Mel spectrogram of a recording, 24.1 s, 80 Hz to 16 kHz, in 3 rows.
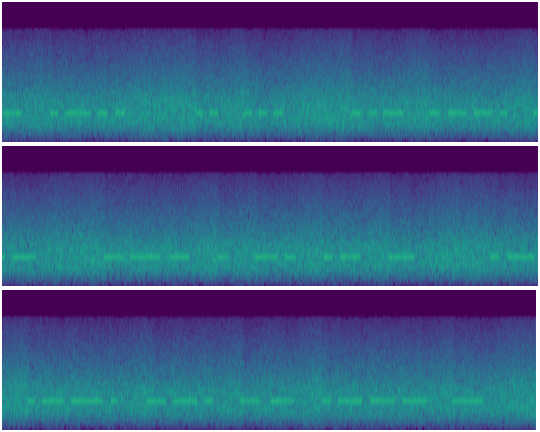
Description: Morse code (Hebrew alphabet), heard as a keyed tone, hand-sent with a straight key, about 10 wpm, 840 Hz, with heavy radio static and a narrow filter. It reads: … יש טפא הונאת אפגמעת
